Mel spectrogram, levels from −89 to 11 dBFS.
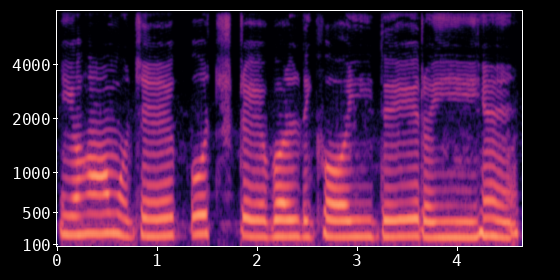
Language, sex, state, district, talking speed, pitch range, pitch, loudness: Hindi, female, Madhya Pradesh, Katni, 105 wpm, 200-225 Hz, 210 Hz, -15 LUFS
